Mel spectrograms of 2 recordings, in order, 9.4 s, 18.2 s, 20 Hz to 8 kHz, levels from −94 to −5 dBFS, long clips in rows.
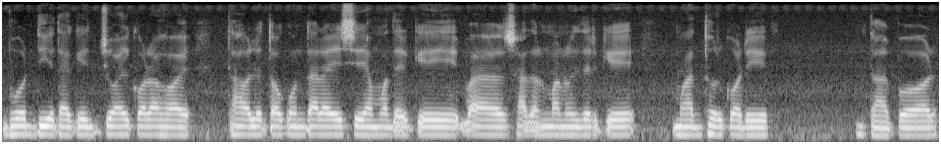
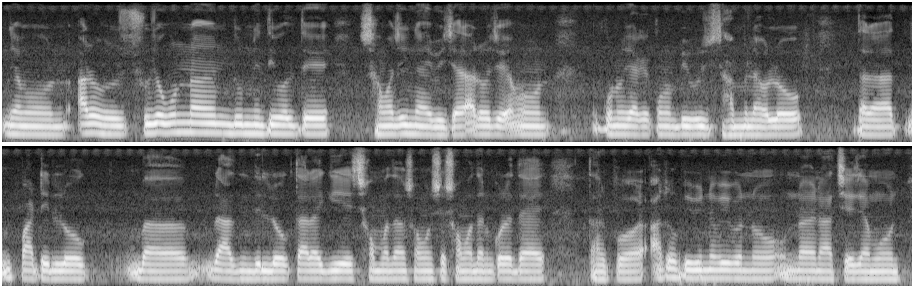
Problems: constant background noise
